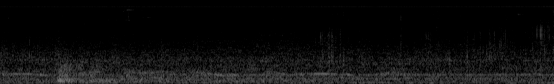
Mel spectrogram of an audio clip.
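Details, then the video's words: Bees buzzing at their hives in a garden in Aarhus, Denmark, on 6 September 2014: a steady, even hum runs through the whole stretch under a broad noisy wash, with one brief thump near the start. "Bee Hives in a beautiful garden in Aarhus, Denmark"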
